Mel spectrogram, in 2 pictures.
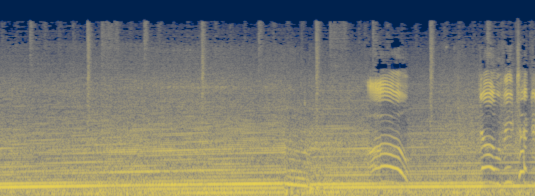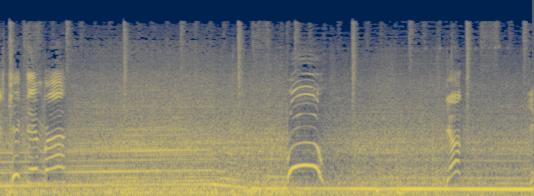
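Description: Honda Integra's VTEC four-cylinder engine heard from inside the cabin during a full-throttle pull with VTEC working, its solenoid wiring freshly resoldered. The revs climb through the gears, and the pitch drops at an upshift about four seconds in and again about eleven seconds in, then holds steady. A voice whoops briefly several times over the engine.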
